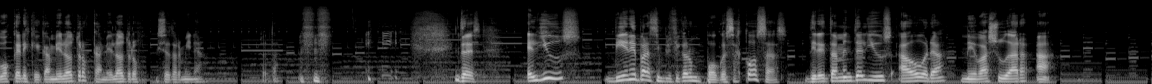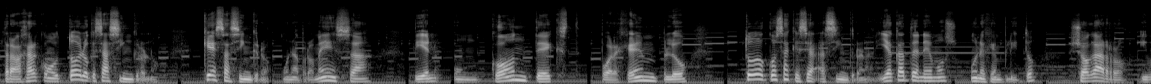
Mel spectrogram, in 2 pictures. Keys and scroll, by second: 10.0 j, 10.8 shift+v, 16.1 Escape, 18.7 j, 20.6 shift+v, 22.6 Escape, 22.8 h.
